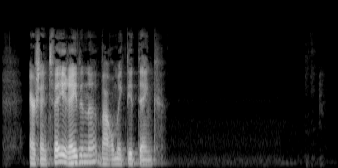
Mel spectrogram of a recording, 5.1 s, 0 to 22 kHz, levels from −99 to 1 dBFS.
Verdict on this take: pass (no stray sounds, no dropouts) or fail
pass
